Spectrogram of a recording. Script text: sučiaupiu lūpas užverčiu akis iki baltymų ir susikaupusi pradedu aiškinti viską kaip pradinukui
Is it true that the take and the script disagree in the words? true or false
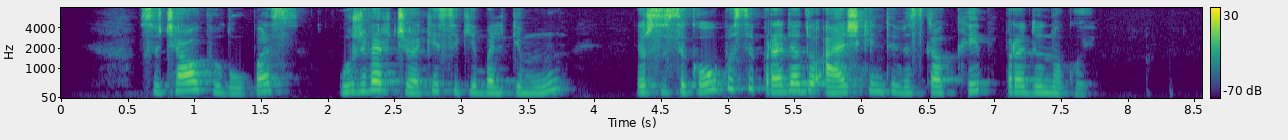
false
